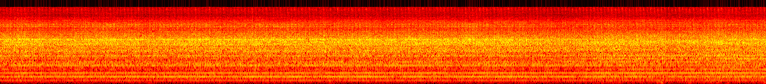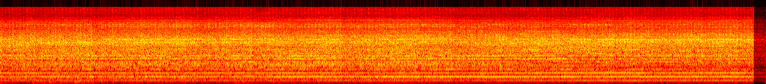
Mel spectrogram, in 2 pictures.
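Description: Car engine idling with the air-conditioning compressor and fan running, a steady hum that cuts off suddenly near the end. The compressor is one the mechanic judges weak: the gauge needles jump and the cabin does not cool.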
